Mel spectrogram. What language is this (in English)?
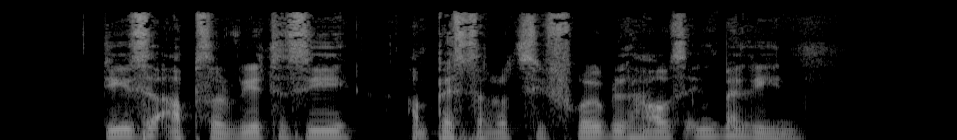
German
